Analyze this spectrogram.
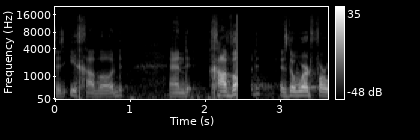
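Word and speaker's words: Ichabod: she names her son ikabod which as I pronounce is ikabod and is the word for weight or Glory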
